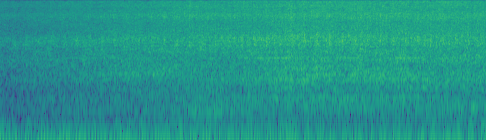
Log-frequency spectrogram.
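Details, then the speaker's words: Rambler engine just after a points swap. Low, steady idle with an even, unhurried beat and no misses or knocks: running smoothly, normal idle. "Points swap achieved. Sounds like it's running okay."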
